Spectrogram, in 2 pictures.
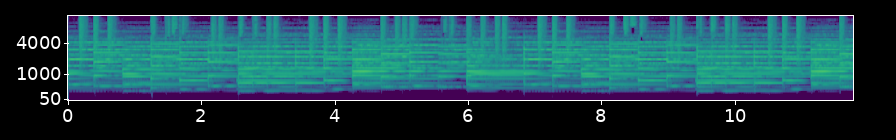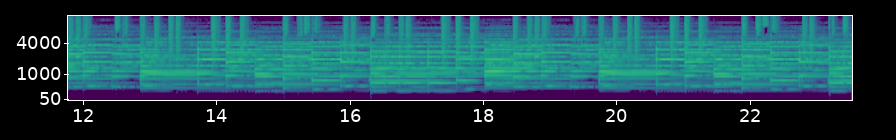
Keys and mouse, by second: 0.0 BackSpace, 2.9 x, 4.0 4, 4.4 2, 8.2 click, 10.8 click, 15.8-20.0 typing, 21.6-22.4 typing.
